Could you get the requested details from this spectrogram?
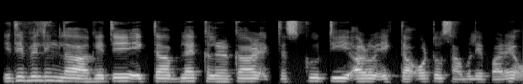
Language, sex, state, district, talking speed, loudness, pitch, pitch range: Nagamese, male, Nagaland, Dimapur, 195 wpm, -17 LUFS, 140 Hz, 135-150 Hz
